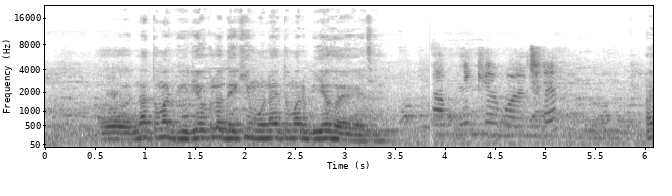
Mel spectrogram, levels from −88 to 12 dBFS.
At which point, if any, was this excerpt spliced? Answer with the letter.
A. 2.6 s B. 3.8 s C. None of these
B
